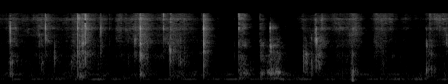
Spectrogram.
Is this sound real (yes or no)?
no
